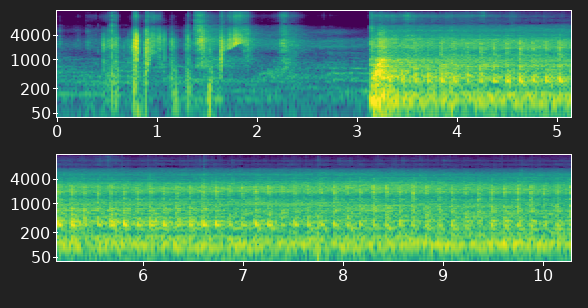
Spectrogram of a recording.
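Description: A few clicks and knocks, then about three seconds in a GB spiral dough mixer's electric motor starts suddenly and runs steadily with the bowl empty, a mechanical hum with a fast, even pulse.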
